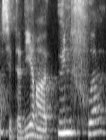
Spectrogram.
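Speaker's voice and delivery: usual speaking voice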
